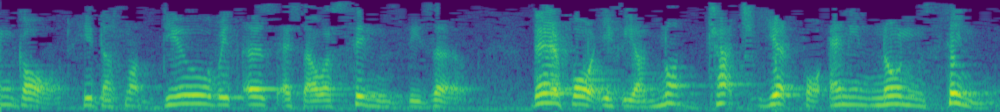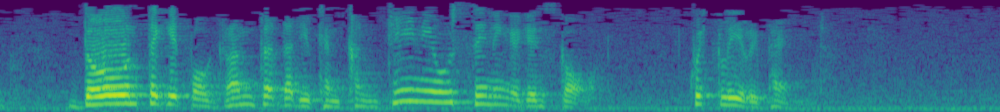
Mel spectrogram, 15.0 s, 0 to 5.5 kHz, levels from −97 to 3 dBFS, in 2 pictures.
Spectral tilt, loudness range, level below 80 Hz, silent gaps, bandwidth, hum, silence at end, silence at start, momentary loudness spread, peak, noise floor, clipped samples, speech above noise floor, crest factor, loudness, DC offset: -9.5 dB/octave; 8 LU; -48 dBFS; none; 5.2 kHz; none; 0.1 s; 0 s; 13 LU; -2 dBFS; -42 dBFS; under 0.1%; 24 dB; 18 dB; -18 LUFS; under 0.1%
